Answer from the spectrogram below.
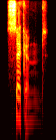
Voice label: "seconde", British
